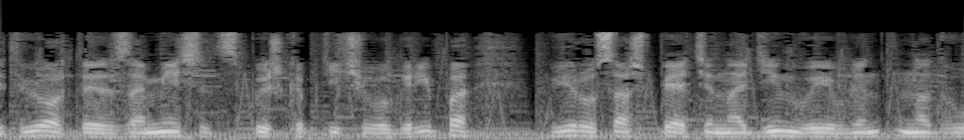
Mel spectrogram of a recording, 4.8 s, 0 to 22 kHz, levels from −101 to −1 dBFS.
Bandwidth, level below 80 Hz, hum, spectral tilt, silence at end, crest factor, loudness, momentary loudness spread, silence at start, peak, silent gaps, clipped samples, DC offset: 8.8 kHz; -44 dBFS; none; -5 dB/octave; 0 s; 16 dB; -27 LUFS; 6 LU; 0 s; -10 dBFS; none; under 0.1%; under 0.1%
